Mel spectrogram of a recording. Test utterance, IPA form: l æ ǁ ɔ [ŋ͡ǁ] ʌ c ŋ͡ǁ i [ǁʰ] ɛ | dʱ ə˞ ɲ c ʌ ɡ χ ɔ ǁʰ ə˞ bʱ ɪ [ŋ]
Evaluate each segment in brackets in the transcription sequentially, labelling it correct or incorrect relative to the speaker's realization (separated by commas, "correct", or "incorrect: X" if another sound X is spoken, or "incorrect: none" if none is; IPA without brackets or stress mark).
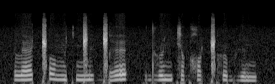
incorrect: ŋ, incorrect: ɡ͡ǁ, correct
